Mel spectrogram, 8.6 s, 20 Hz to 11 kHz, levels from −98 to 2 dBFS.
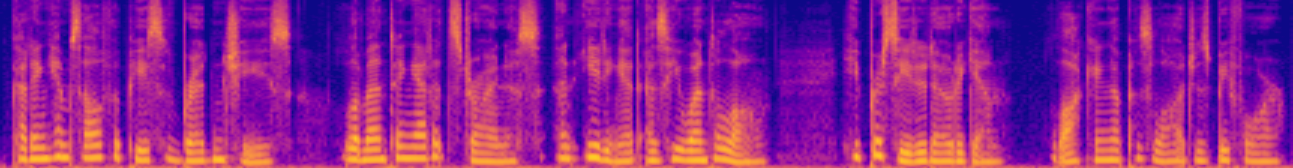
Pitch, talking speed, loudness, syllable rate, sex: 185 Hz, 200 wpm, -19 LUFS, 5.9 syllables/s, female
